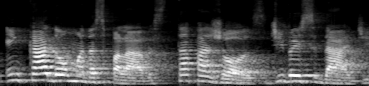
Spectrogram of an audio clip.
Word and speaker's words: Tapajós: Tapajós, última sílaba.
